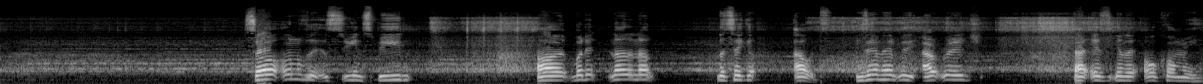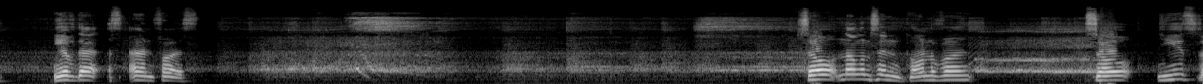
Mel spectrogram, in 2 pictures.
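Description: Electronic game music plays through a small speaker.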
